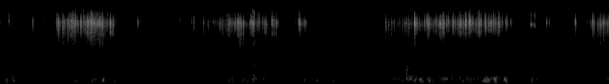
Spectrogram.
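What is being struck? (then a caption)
Small jelly bean candies on fabric. Small solid jelly beans spread on fabric are tapped and scratched with long painted nails. They make bright, crisp rattling bursts, with two longer clusters and scattered short clicks between near-silent pauses.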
